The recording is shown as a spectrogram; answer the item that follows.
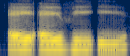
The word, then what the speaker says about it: Aave: The protocol name is spelled AAVE. And yes, it is pronounced Aave.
